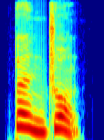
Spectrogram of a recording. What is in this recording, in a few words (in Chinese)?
"笨重", Chinese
